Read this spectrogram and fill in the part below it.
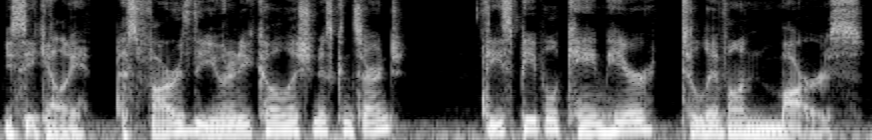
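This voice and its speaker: Man playing a deliberate, coolly authoritative colonial president. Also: medium pitch, big pitch swings, darkish tone. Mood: firm, unyielding. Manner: deliberate, formal, halting with pointed pauses. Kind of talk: improvised roleplay dialogue.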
